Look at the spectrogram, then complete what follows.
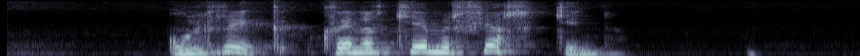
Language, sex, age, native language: Icelandic, female, 50-59, Icelandic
